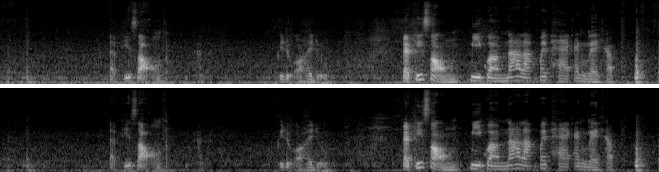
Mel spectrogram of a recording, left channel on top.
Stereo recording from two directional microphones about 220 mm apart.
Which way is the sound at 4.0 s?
5° right (ahead or behind).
